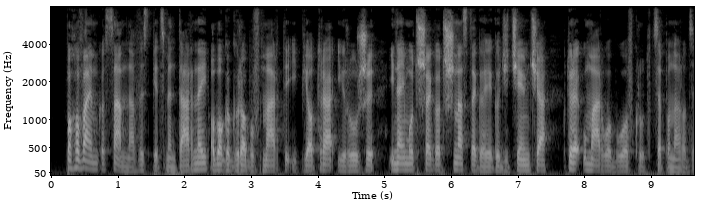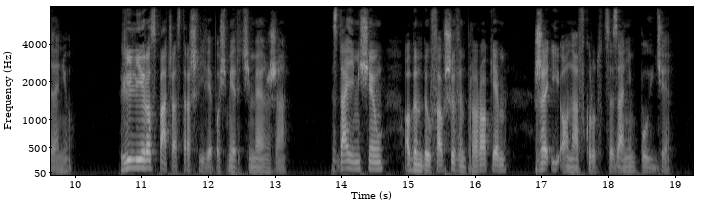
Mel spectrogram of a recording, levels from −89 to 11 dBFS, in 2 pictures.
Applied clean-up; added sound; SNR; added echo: none; none; none; none.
